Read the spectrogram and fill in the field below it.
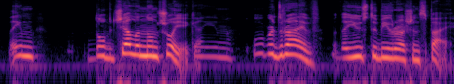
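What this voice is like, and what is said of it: Poor put-on Russian accent. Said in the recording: “my Russian spy character... Horrible accent, but I did take Russian in college... so it should be better than it is, but it's not”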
